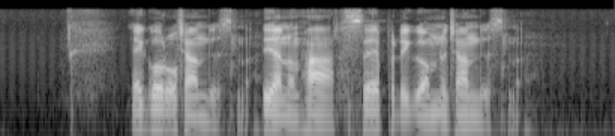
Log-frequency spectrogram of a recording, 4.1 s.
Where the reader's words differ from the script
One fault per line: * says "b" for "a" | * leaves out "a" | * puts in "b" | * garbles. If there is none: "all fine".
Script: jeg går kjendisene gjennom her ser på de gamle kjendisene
all fine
